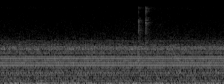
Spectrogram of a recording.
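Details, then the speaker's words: Canadian Viking EMU61 AC/DC tube tabletop radio at first power-up through an isolation transformer and bulb limiter: a steady, buzzy mains hum drones from the speaker without letup; the source is not yet traced. "I listened to that humph so we got to track down what that hummus I'm gonna get rid of that crazy home"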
